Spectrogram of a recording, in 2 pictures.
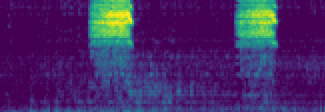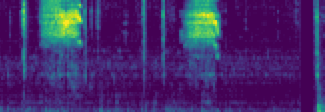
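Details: Barn owl at a nest camera at Ottawa National Wildlife Refuge near Oak Harbor, Ohio, as the male delivers food and the female shares a meal with the first hatched owlet; four breathy, hissing screeches about a second and a half apart over low rumble.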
